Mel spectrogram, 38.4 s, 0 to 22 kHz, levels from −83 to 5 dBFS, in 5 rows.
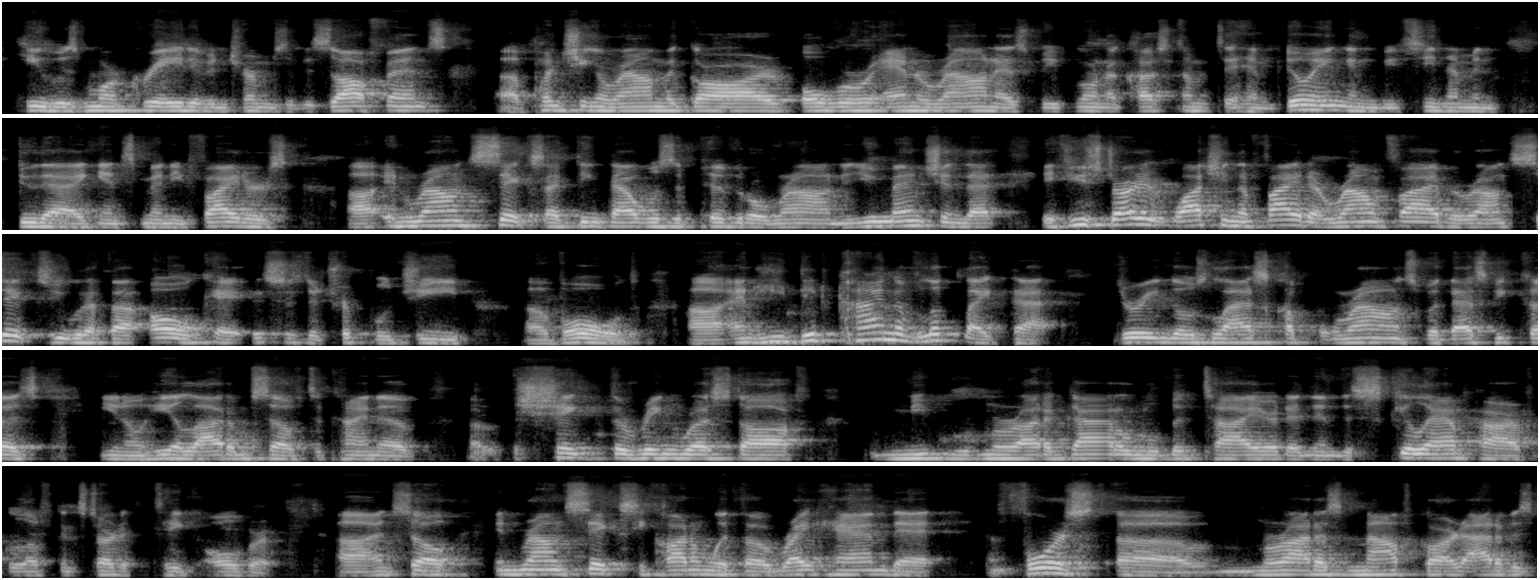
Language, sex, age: English, male, 20-39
